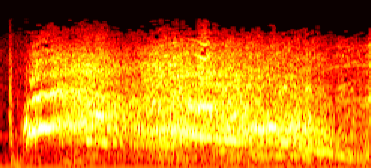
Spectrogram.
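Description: An elephant tied to a house trumpets in one long, brassy, strained blast that is loud and holds for about three seconds before tapering off, with no talking around it.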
